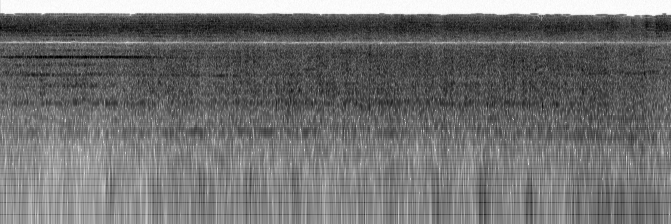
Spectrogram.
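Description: Loaded coal hopper train rolling past: a steady rumble and hiss of wheels on rail, with a thin wheel squeal from the curve in the first couple of seconds. A deeper low rumble joins near the end.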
